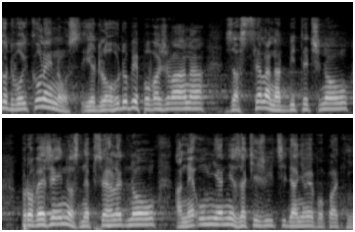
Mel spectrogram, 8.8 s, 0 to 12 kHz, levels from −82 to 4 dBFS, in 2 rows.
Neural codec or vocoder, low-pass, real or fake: none; 7.2 kHz; real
